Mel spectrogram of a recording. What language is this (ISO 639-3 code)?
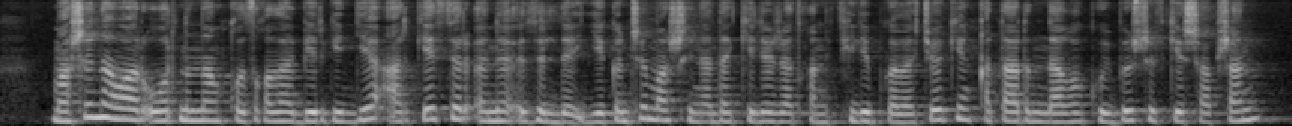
kaz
